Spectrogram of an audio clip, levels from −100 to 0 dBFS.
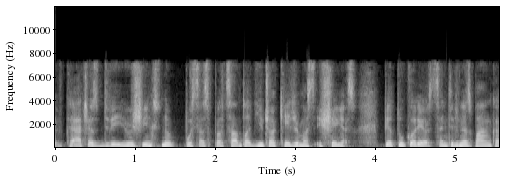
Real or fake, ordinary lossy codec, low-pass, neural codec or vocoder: fake; AAC, 48 kbps; 7.2 kHz; codec, 16 kHz, 1.1 kbps, Voila-Tokenizer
